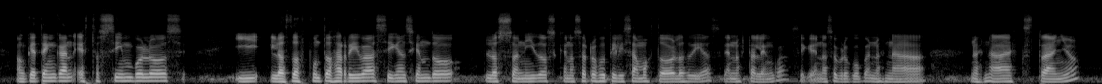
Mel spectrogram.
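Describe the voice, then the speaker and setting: Fairly high for a man, the voice is an unremarkable speaking voice. He holds a moderate pace and fairly even intonation. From Chile. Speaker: language content creator. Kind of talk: educational explainer. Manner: casual, conversational.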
